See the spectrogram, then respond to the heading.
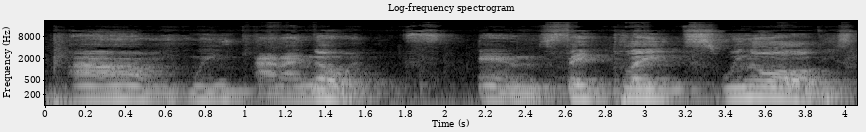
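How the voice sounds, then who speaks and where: Speaking at a medium pitch, a man shows ordinary pitch variation while audible room echo fills the recording. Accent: American. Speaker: police lieutenant. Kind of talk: public forum speech. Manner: conversational, with filler words.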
